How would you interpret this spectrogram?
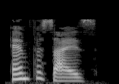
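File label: "emphasise", British English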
